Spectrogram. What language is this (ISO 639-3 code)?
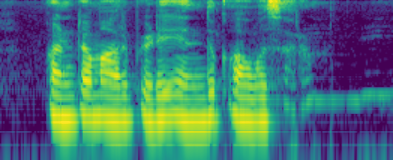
tel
